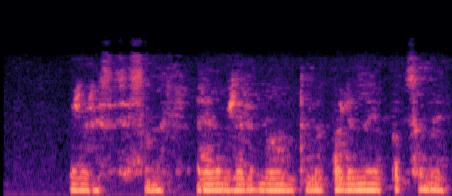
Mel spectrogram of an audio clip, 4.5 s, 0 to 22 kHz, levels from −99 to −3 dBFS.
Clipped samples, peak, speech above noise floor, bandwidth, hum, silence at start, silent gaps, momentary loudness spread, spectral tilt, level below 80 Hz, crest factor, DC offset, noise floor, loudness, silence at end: under 0.1%; -8 dBFS; 41 dB; 7 kHz; none; 0.7 s; none; 9 LU; -8 dB/octave; -54 dBFS; 16 dB; under 0.1%; -65 dBFS; -25 LUFS; 0.05 s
